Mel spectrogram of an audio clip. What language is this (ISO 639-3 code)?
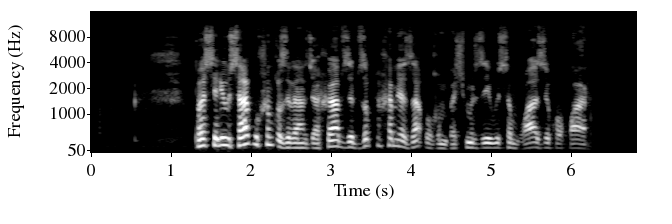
kbd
